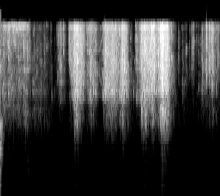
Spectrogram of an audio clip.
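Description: Packaging rustling in three short bursts, about half a second each, as a bundle of curly hair extensions is handled and unwrapped.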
